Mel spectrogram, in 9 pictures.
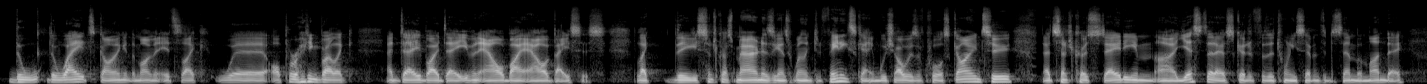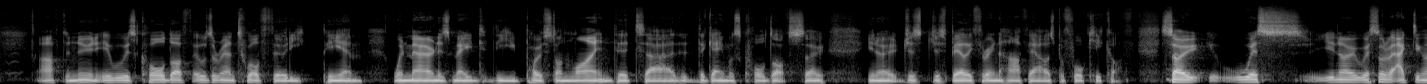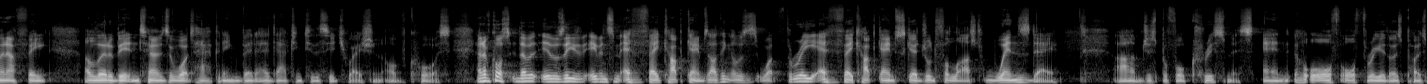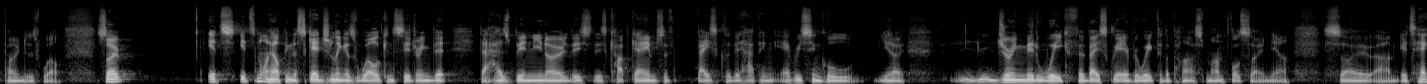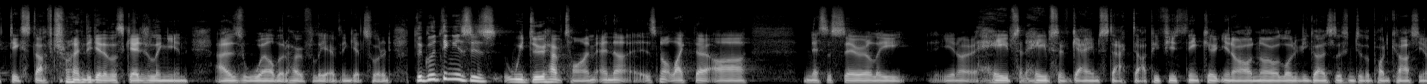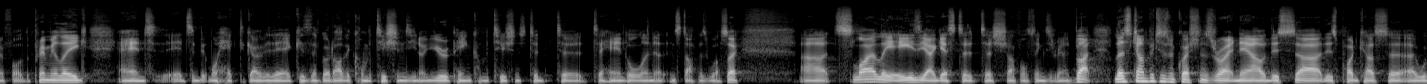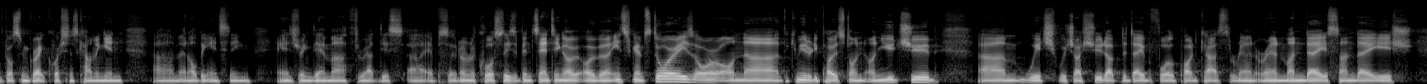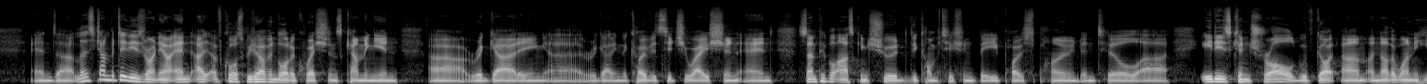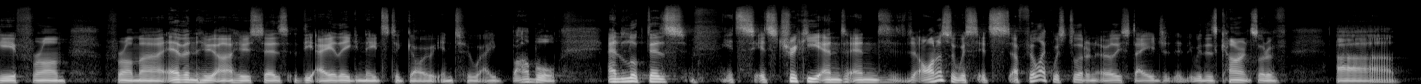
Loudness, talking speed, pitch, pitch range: -21 LUFS, 215 wpm, 95 Hz, 90-110 Hz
